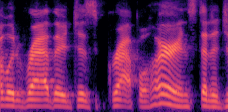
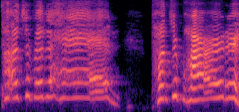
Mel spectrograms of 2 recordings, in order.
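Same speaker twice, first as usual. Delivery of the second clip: very high, play-acted nasal yelling. Retelling cheering a fighter from the sideline, retelling nasal screaming. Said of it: "using my using my naval nasal voice".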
